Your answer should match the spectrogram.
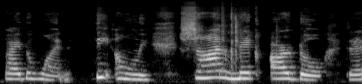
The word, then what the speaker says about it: Sean McArdle: I am joined by the one, the only, Sean McArdle. Did I say that right? You said it perfect. You like the way I broke it down? Sean McArdle. Yeah, we pronounced every syllable.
